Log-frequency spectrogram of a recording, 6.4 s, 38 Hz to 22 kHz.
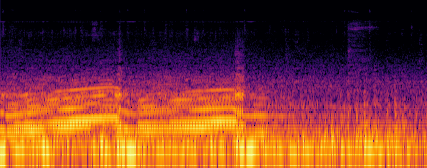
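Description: Mercedes-AMG C43's turbocharged four-cylinder engine heard from inside the cabin under hard acceleration. Its pitch climbs, drops at an upshift about two seconds in, climbs again and drops at a second upshift near four seconds, then settles to a steadier cruise.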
